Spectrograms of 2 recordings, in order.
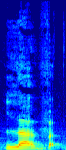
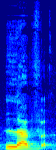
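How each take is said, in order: First: The word ends cleanly on the v sound. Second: The same.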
